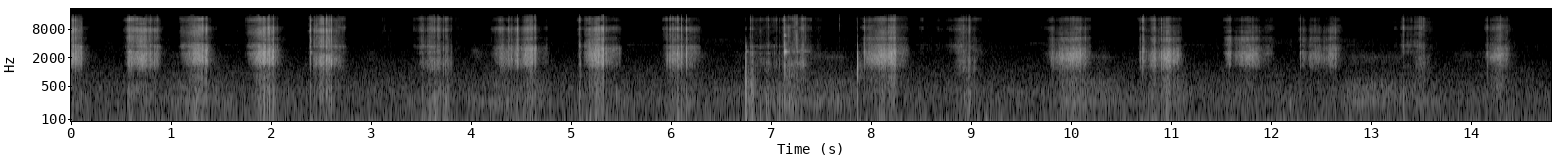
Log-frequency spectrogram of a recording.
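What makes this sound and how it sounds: A red plastic spoon held in the fingers stirs and scrapes through white coarse salt in a small, shallow glass bowl with a patterned rim, half full. About twenty short, bright, gritty crunching scrapes are heard, separated by quiet gaps, with the crystals rasping against the bowl.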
